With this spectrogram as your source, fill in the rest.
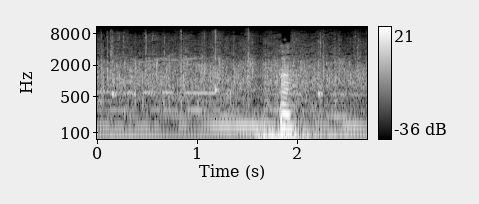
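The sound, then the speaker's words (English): Studio audience applause on the Who Wants to Be a Millionaire game show, a dense, steady wash of clapping mixed with music tones and a voice, swelling briefly near the end. “Please give a big round of applause.”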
